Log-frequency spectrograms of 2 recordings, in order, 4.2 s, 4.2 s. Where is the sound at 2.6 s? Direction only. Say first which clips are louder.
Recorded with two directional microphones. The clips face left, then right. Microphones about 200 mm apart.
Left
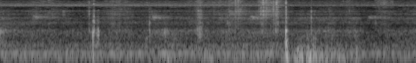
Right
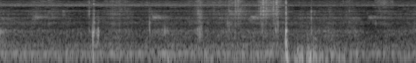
Right 2 dB; 45° right (ahead or behind).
